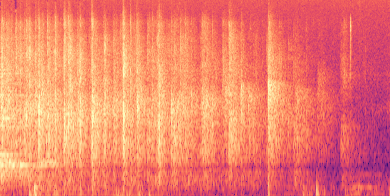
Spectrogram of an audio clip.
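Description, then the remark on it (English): A crowd cheers and claps steadily throughout as someone comes up to give an announcement, a dense patter of many hands with a few sharper slaps standing out, fading slightly toward the end; the applause is fairly soft overall. “Yeah, cheer on.”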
